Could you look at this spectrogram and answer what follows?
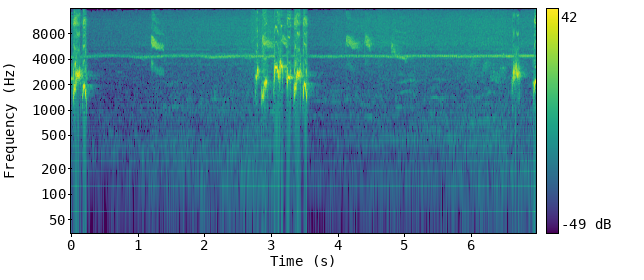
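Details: Red-whiskered bulbul kept in a cage in Thailand, in a recording used for morning training of other birds. It gives short, fast, warbled whistle phrases over a steady thin high whine, with faint chirps in the gaps.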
